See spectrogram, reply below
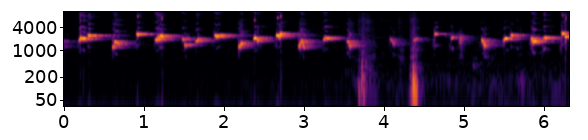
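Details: Yellow-vented bulbul in steady, long-breathed 'gacor ropel' song, meant as an easy tutor for untrained young bulbuls: quick run of bubbly slurred notes, alternately rising and falling, about three per second, with two brief thuds midway.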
